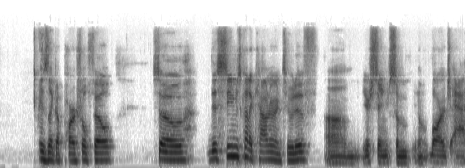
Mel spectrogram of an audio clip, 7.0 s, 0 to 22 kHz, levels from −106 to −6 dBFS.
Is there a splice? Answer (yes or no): yes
